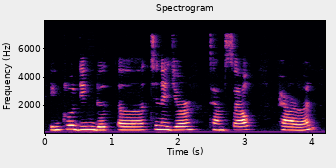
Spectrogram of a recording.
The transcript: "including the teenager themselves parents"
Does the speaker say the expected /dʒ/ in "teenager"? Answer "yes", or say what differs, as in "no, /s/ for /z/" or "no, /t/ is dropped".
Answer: yes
